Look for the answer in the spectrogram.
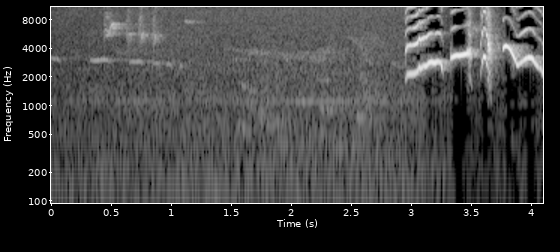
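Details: Newly caught female oriental magpie-robin singing to stir males: faint distant whistles and low background hum, then a sudden loud series of clear, wavering whistled notes near the end.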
